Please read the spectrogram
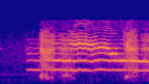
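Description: A cat lets out one long, drawn-out meow, loud, rising into a sustained, wavering yowl that holds for nearly two seconds with no talking.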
